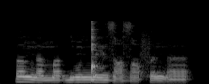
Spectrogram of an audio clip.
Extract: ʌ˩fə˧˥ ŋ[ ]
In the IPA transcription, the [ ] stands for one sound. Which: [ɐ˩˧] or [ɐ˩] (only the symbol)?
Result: ɐ˩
